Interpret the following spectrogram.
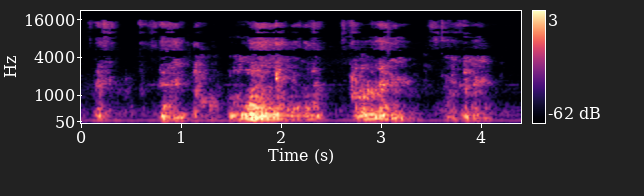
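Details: Female Dachshund indoors, stuck in a duvet, gives a run of low grumbling growls in uneven bursts, the loudest near the middle, over a steady electrical hum in a small room.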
